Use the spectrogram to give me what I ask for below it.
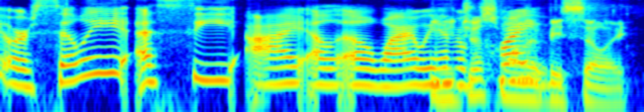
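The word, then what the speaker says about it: Scilly: on is called The Isle the Isle of skilly or silly s-c-i-l-l-y we haven't be silly they figure out how to pronounce that you just want it to be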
